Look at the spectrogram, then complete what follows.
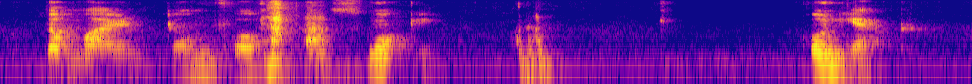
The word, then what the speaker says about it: cognac: mind term for smoking konyak pronounced as cognac cognac is a brandy made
